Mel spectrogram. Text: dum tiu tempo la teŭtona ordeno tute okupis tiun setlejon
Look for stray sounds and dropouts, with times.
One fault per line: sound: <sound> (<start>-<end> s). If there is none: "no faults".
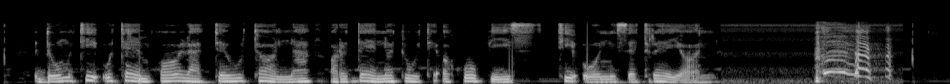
sound: laugh (8.1-8.9 s)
